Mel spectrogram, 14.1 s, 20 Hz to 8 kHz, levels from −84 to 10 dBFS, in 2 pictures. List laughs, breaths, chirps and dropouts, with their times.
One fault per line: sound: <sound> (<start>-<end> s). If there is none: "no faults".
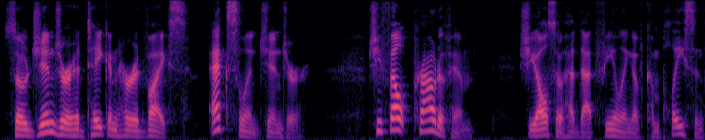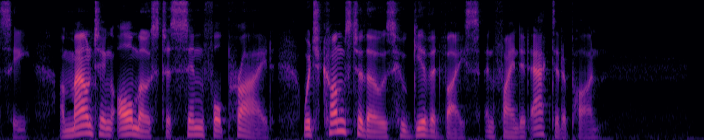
no faults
